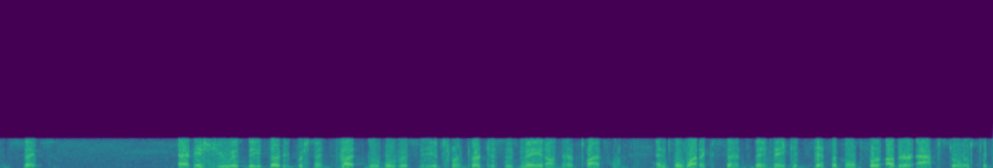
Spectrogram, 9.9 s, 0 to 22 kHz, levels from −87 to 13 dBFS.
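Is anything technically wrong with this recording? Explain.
Yes. Throughout the speech there is a mu-law and A-law mix-up: samples encoded as A-law are being decoded as mu-law. The mismatched companding curve scrambles levels, making the speech harsh and distorted, and lifts the quietest samples so pauses fill with noise, over an otherwise normal 8 kHz-sampled telephone signal band-limited to 4 kHz.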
